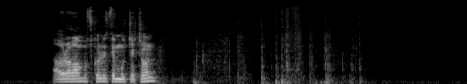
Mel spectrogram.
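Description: A plastic toy package crinkles as a hand handles it.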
